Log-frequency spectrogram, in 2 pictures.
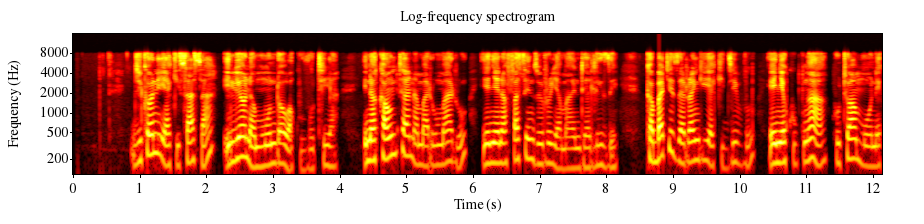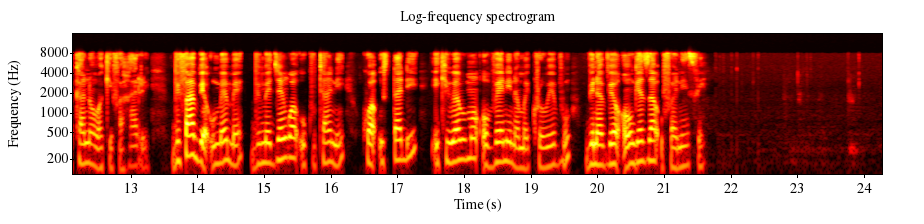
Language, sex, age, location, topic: Swahili, female, 25-35, Nairobi, finance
